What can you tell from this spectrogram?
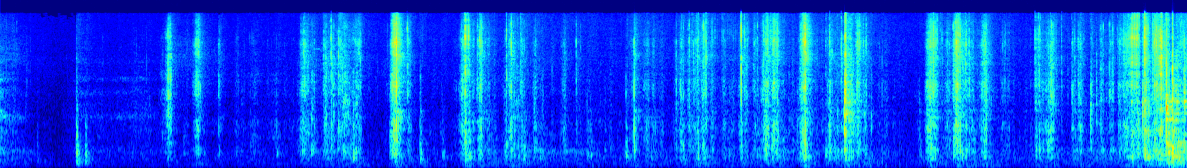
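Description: Pliers working plastic packing ties back through the holes of a cardboard insert tray: irregular small clicks, scrapes and cardboard crinkling, louder near the end.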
